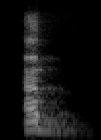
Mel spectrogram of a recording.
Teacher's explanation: Ketika kita ucapkan secara spontan dengan cepat, ab, tidak ada, tertutup, ya, napasnya tidak keluar. Ab, nah gitu, tertutup, tidak jadi ab, ya tidak.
